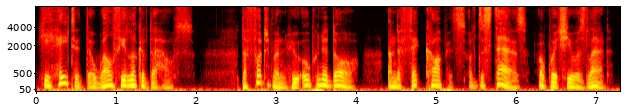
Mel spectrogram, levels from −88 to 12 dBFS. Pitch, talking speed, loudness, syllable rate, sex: 115 Hz, 215 wpm, -20 LUFS, 5.5 syllables/s, male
